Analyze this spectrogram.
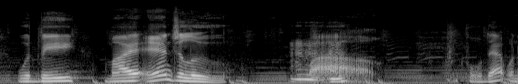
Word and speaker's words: Angelou: Cage Bird Sings and last name rhymes with xanado do would be Maya Angelou wow he pulled that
